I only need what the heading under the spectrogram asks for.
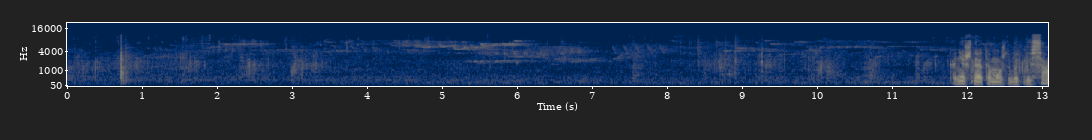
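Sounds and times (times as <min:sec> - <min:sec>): footsteps on sandy ground: 0:00.0 - 0:04.1, 0:07.4 - 0:13.0
faint outdoor background noise: 0:00.0 - 0:13.0.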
